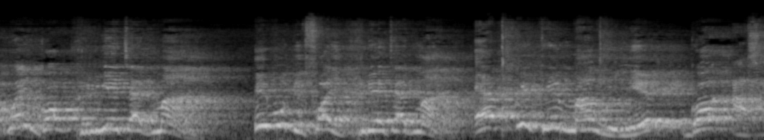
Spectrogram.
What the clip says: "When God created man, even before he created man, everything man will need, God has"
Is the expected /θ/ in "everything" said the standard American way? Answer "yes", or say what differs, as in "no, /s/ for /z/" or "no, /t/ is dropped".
no, /t/ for /θ/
